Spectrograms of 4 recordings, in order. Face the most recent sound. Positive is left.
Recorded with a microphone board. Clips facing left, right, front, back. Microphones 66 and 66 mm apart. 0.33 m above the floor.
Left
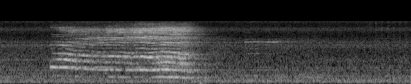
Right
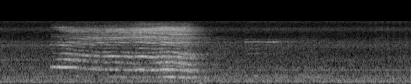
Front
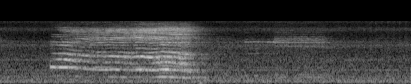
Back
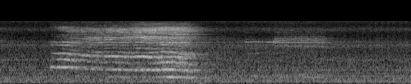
turn(degrees=35)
